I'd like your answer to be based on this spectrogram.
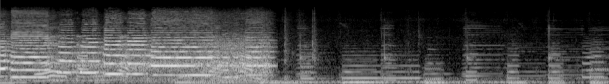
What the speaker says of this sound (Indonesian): City bus. Bus kota.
